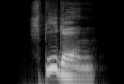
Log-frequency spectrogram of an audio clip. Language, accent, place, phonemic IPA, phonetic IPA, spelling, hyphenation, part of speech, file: German, Germany, Berlin, /ˈʃpiːɡəln/, [ˈʃpiːɡl̩n], spiegeln, spie‧geln, verb, De-spiegeln.ogg
- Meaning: to mirror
